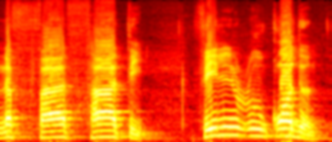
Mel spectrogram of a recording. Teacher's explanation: زبان کی نوک اور سامنے والے دو دانت، ان دونوں کے ملانے سے ثا ادا ہوتا ہے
